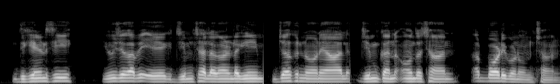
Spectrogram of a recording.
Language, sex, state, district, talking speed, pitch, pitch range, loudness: Garhwali, male, Uttarakhand, Tehri Garhwal, 215 wpm, 135 Hz, 130-145 Hz, -16 LUFS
